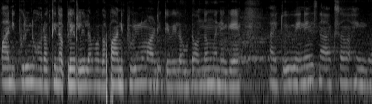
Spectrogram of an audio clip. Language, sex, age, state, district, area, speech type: Kannada, female, 18-30, Karnataka, Gulbarga, urban, spontaneous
